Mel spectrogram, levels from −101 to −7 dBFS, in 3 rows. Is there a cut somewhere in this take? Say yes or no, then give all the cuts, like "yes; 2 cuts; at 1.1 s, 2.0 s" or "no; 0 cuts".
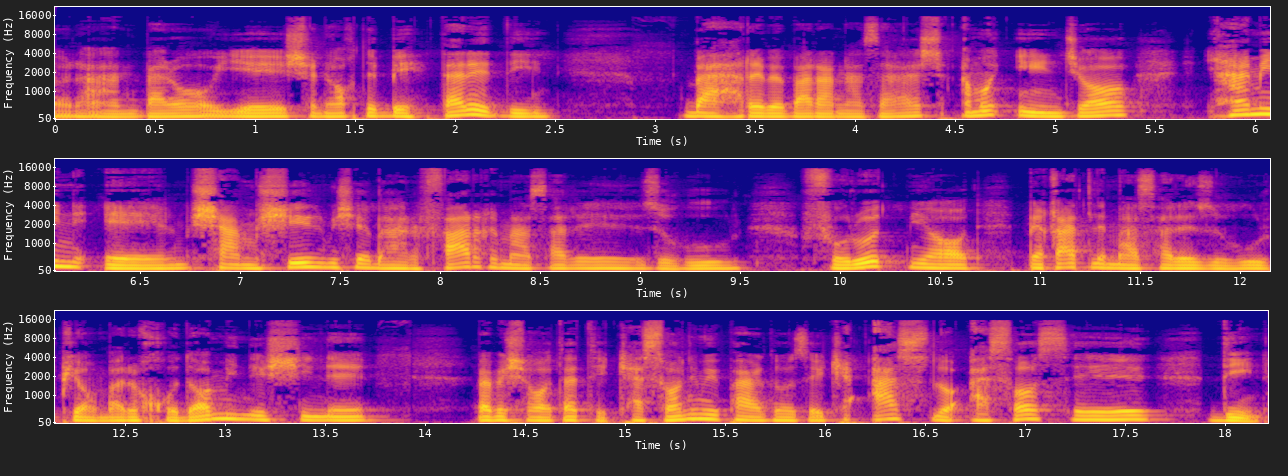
no; 0 cuts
